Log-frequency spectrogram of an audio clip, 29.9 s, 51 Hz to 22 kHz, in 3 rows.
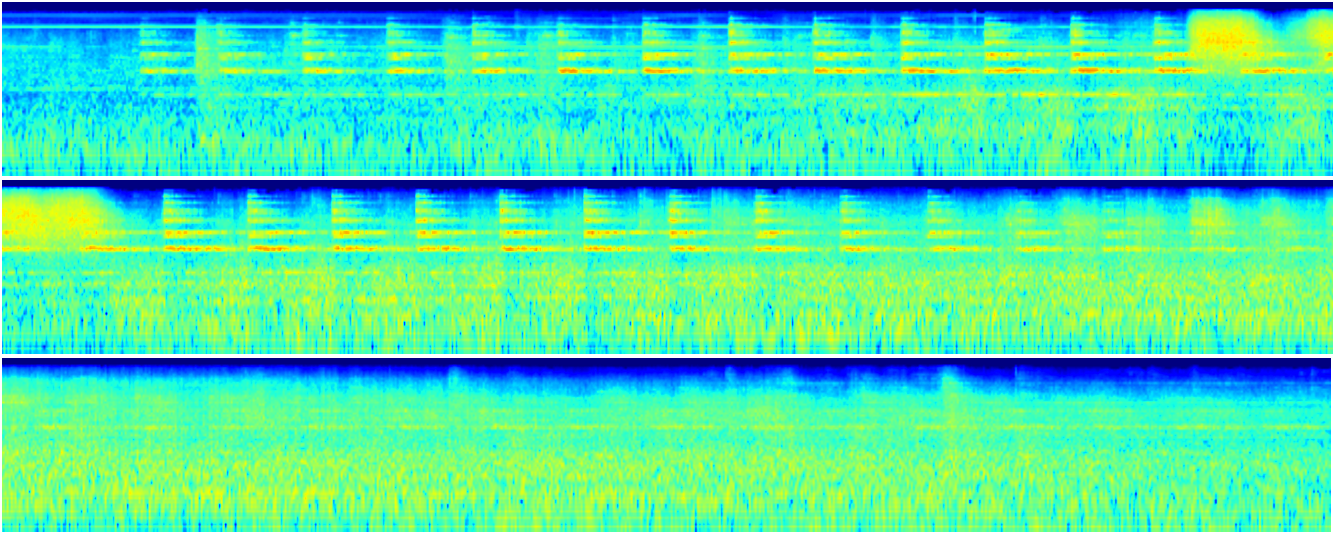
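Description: A diesel locomotive hauling a train of R188 subway cars past. The rumble of the train grows over the first ten seconds and then holds steady. For the first half a high, evenly pulsing ring sounds over the wheels, and a short hiss comes about nine seconds in.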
